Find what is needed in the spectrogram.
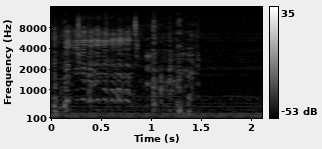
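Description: Donkey braying and horse neighing played back from a TV episode's soundtrack, faint, in wavering calls over the first second and a half.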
